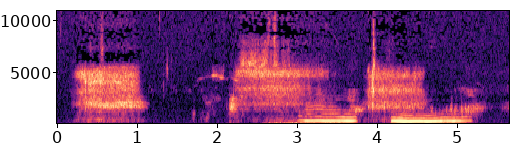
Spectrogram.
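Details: Two dogs, Gerundio the American Staffordshire Terrier and Baloo the Beagle, locked in a standoff over a fabric toy, teeth gripping it. Breathy huffing bursts come first, then two sustained, steady tonal whines of about a second each.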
